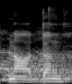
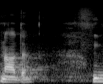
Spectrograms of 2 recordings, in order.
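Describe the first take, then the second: First: नादंग with a nasal ng ending, not न; pron. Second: नादंग slow, ending in ng; pron. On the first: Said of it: "ङङे जे स्वरूप में उचारण थींदी". (नादंग ङङे सां) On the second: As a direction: stretch नादंग, closing on ङ. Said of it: "नादन न पढ़ंदासीं". (नादंग, नादन न) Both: Shown as a demonstration.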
